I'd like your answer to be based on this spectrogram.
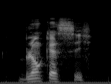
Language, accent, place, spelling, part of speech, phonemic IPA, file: French, France, Lyon, blanc cassé, adjective / noun, /blɑ̃ ka.se/, LL-Q150 (fra)-blanc cassé.wav
- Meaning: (adjective) off-white (of a very pale colour that is almost white); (noun) off-white (a very pale colour that is almost white)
